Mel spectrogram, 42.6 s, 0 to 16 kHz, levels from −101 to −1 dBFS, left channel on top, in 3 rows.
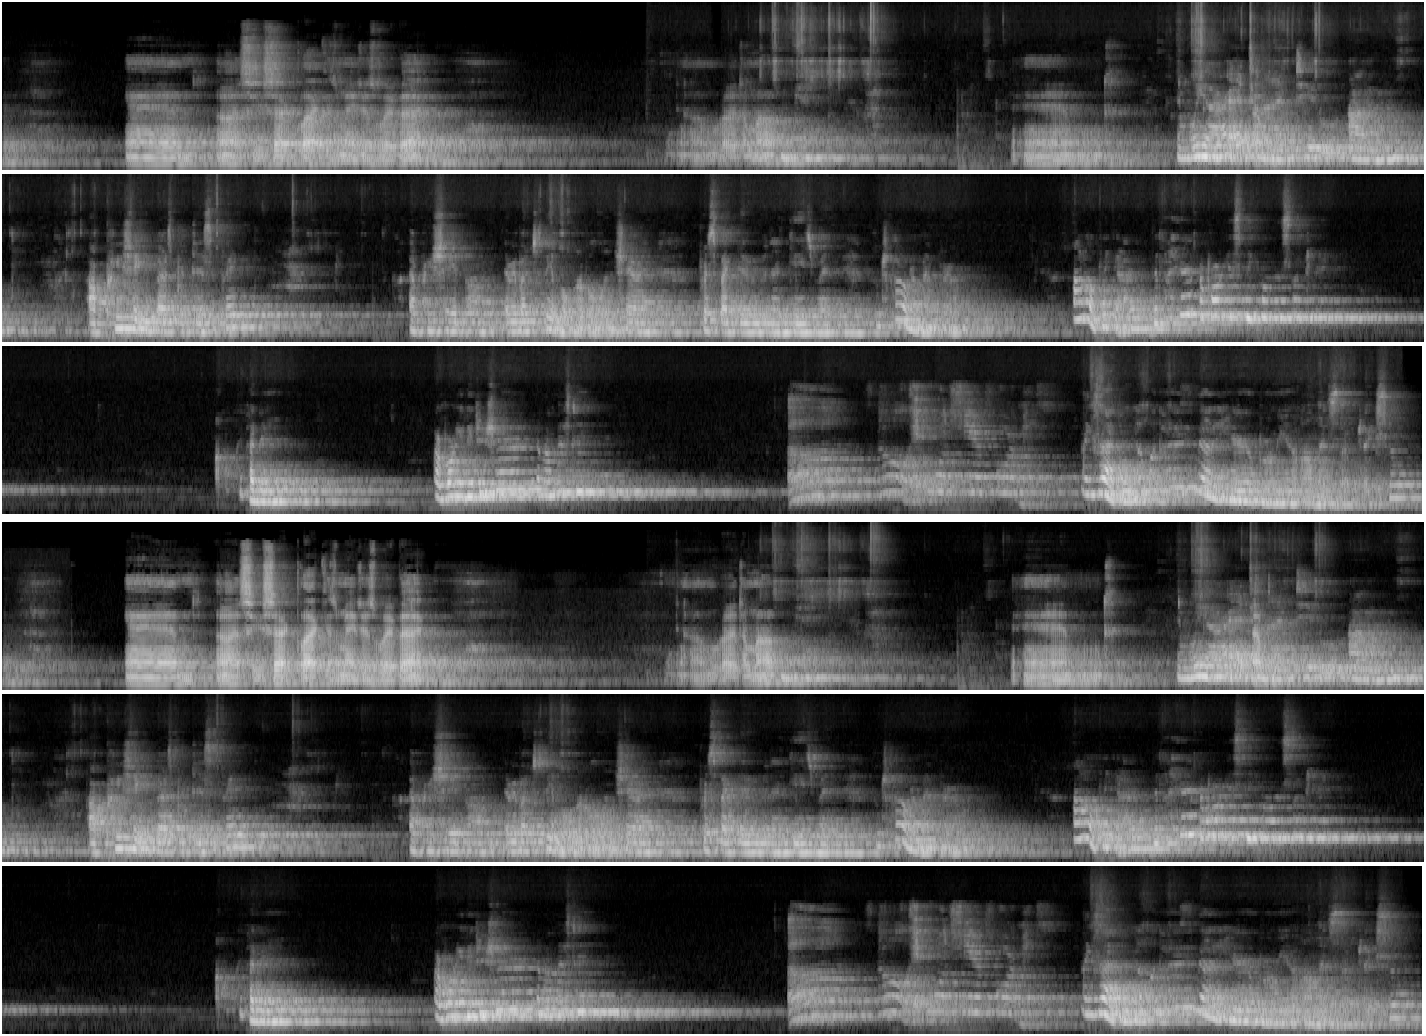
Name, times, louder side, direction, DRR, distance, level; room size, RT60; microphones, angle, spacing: voice 1, 1.2-4.2 4.6-4.8 6.6-7.7 10.2-11.1 12.5-12.8, right 3 dB, 55° right, 9 dB, 0.6 m, -29 dB
voice 2, 7.8-8.1 11.7-14.0 15.1-16.6 17.1-17.2 18.3-20.7 21.2-22.5 23.0-23.8 24.9-27.5 30.9-31.2 32.8-34.3 39.2-42.5, left 1 dB, 35° left, 1 dB, 1.4 m, -27 dB
voice 3, 36.3-38.9, equal, 10° right, -2 dB, 2.5 m, -37 dB
18.5 x 13.0 x 2.3 m, 2.4 s
head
